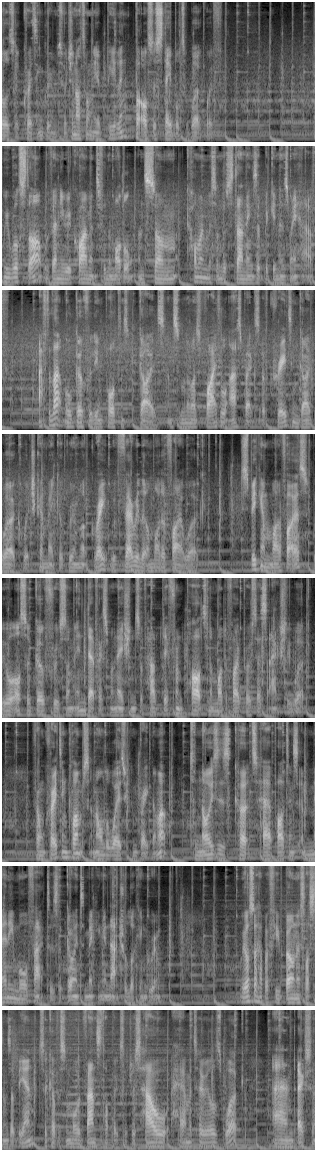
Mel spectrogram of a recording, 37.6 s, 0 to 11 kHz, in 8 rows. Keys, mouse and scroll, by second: 2.3 alt+click, 6.2 middle click, 6.5 alt+right click, 6.7 w, 6.8 click, 11.5 alt+middle click, 11.8 alt+click, 27.2 click, 33.1 1, 33.2 Return, 34.7 alt+right click, 35.2 alt+click, 35.8-36.8 typing.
